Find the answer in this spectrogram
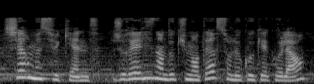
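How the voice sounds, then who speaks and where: A woman's voice: fairly high pitch, animated, brisk. A woman journalist narrating a documentary voice-over in an earnest, searching way. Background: background music.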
